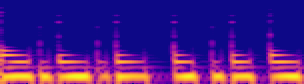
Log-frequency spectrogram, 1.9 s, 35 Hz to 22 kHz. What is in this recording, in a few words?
arp 125; Best Service ProSamples vol.10 - House; AKAI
